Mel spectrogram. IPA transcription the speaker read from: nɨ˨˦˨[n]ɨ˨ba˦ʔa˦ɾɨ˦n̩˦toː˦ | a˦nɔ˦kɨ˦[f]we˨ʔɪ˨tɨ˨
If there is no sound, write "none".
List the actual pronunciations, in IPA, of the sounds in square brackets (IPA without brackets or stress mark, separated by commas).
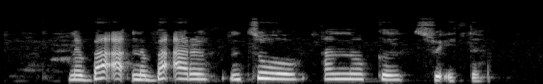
n, s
